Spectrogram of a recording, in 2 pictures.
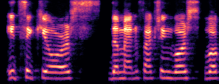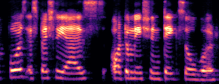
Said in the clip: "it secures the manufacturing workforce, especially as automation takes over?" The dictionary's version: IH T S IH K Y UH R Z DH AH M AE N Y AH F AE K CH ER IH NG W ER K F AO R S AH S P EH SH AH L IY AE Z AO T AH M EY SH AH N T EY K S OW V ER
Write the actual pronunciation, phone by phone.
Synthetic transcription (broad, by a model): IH T S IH K Y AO R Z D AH M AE N Y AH F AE K CH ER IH NG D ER K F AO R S AH S P EH SH AH L IY AE Z AO T AH M EY SH AH N T EY K S OW V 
